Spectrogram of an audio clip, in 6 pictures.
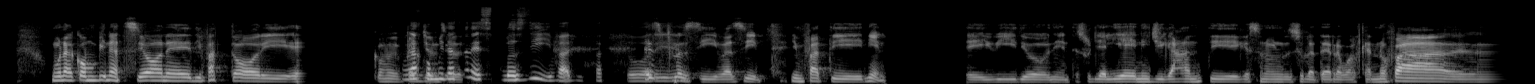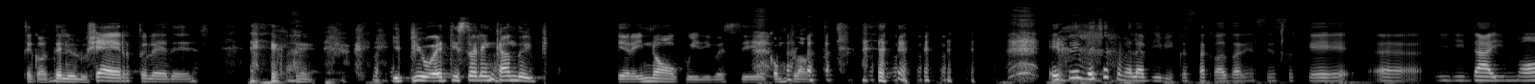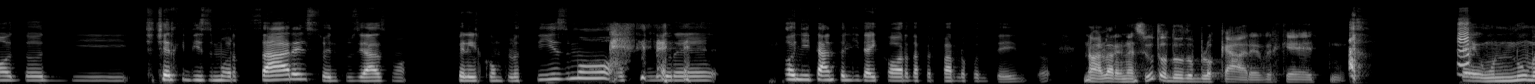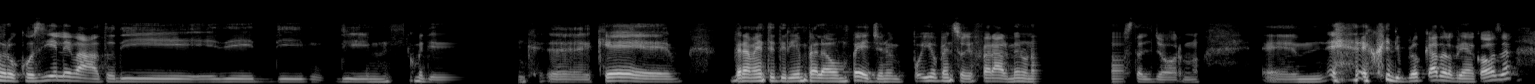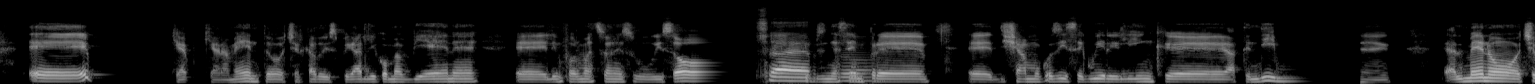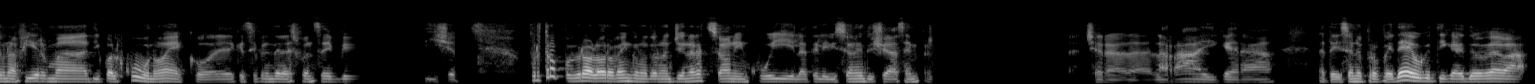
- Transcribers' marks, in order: other background noise; distorted speech; unintelligible speech; chuckle; tapping; unintelligible speech; chuckle; chuckle; giggle; in English: "home page"; chuckle; "propedeutica" said as "propedeuctica"
- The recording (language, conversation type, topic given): Italian, podcast, Ti capita di confrontarti con gli altri sui social?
